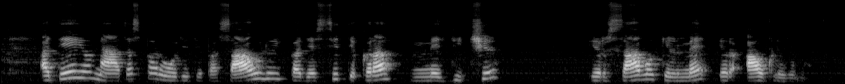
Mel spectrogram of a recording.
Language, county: Lithuanian, Šiauliai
